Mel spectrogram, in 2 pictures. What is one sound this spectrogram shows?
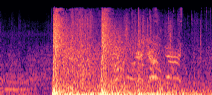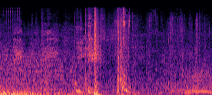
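Heavy blows thud and crash in a fistfight.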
